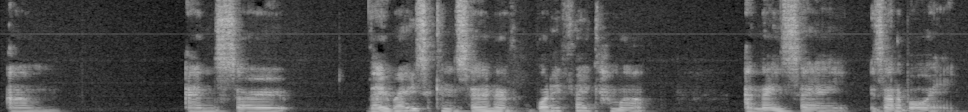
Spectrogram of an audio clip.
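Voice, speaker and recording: A young Australian woman talking to her camera in a casual personal vlog, halting and searching for words with many restarts. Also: a bass voice, fairly even intonation, rough recording. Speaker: vlogger.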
